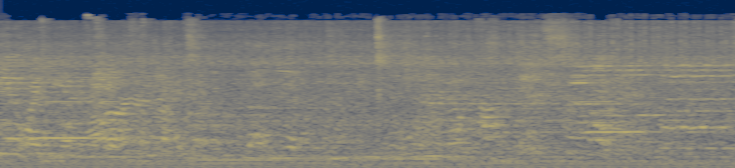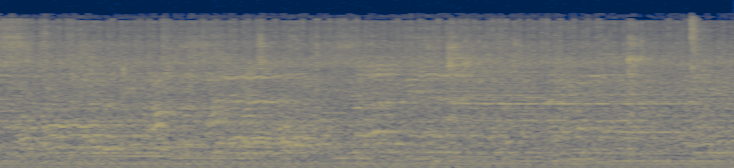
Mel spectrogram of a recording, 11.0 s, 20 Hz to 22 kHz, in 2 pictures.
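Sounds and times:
music: 0.0 - 11.0
steady low hum: 0.0 - 11.0.

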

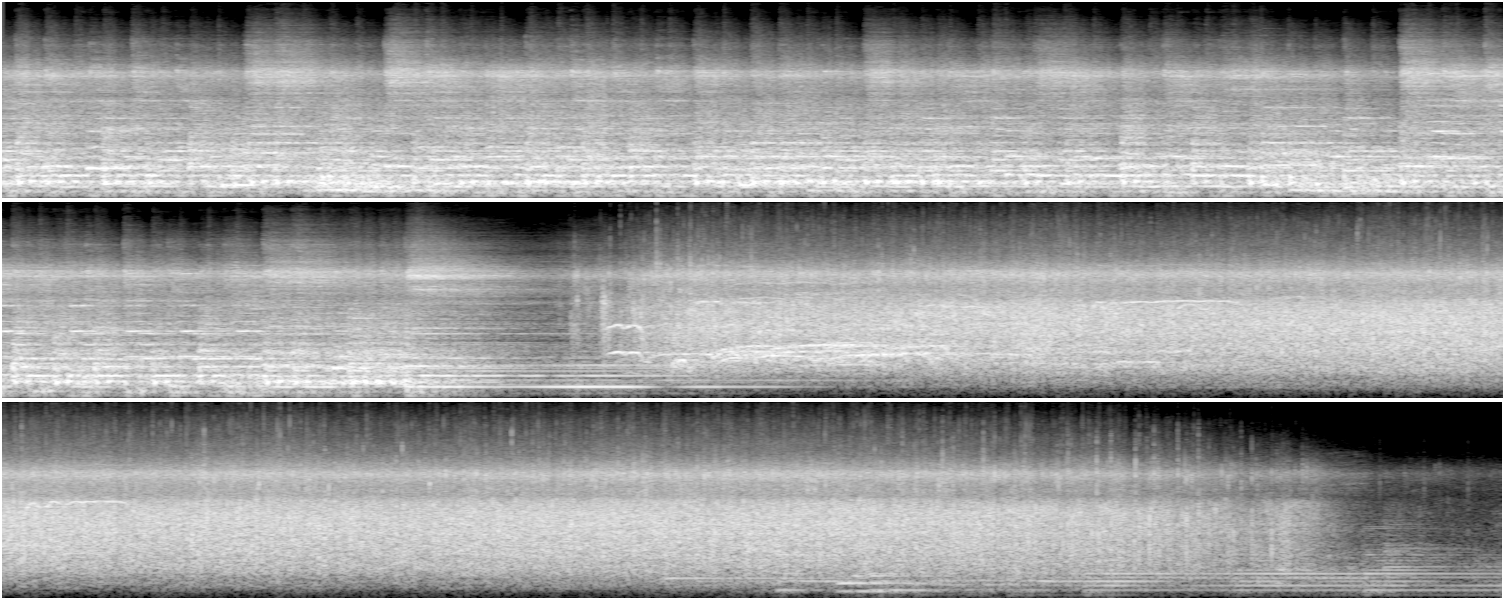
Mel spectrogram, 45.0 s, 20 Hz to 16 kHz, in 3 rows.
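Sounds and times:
audience cheering: 20.7 - 43.4
audience applauding: 20.7 - 43.6.

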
